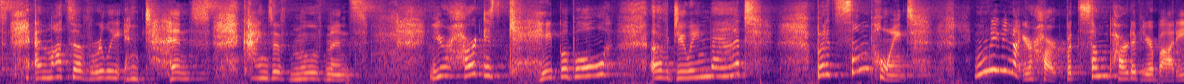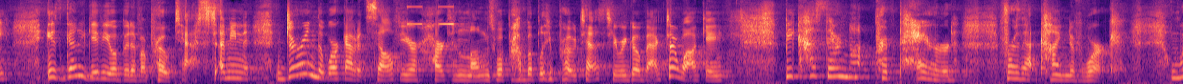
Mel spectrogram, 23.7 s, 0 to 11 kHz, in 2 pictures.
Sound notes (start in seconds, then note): 15.8 timer beeps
